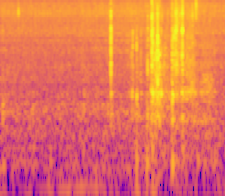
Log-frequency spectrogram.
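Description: Low steady kitchen background for about a second, then a quick cluster of light clicks and taps in the second half.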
